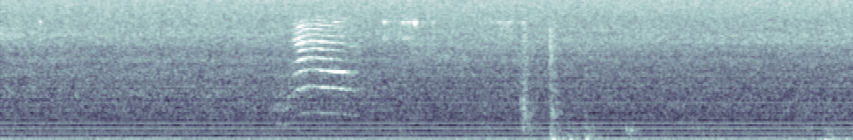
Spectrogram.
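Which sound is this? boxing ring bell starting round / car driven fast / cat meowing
cat meowing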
